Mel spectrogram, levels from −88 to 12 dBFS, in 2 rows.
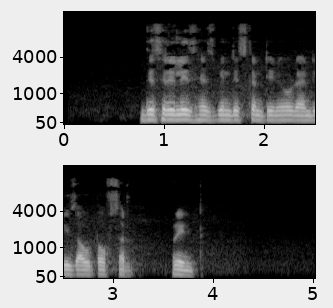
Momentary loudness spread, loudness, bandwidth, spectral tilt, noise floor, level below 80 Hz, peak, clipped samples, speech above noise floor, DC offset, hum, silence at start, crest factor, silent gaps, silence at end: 12 LU; -19 LUFS; 11.5 kHz; -7 dB/octave; -70 dBFS; -60 dBFS; -2 dBFS; under 0.1%; 51 dB; under 0.1%; none; 0.75 s; 18 dB; none; 1.2 s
